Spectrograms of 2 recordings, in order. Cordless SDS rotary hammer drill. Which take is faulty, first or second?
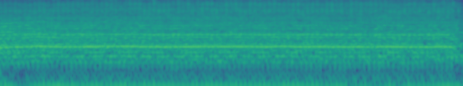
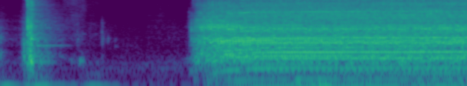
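first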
